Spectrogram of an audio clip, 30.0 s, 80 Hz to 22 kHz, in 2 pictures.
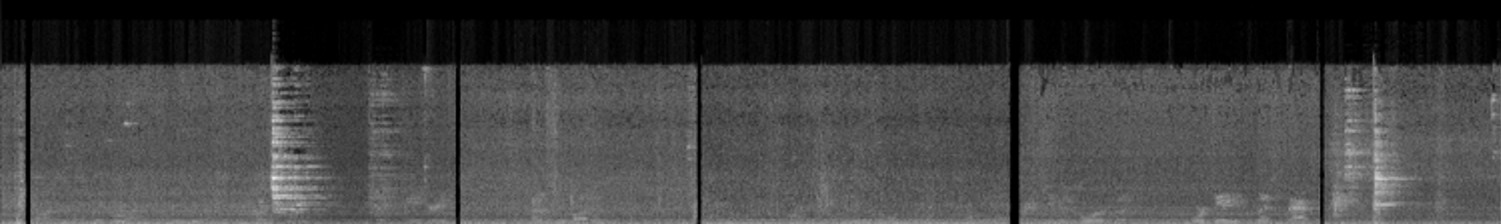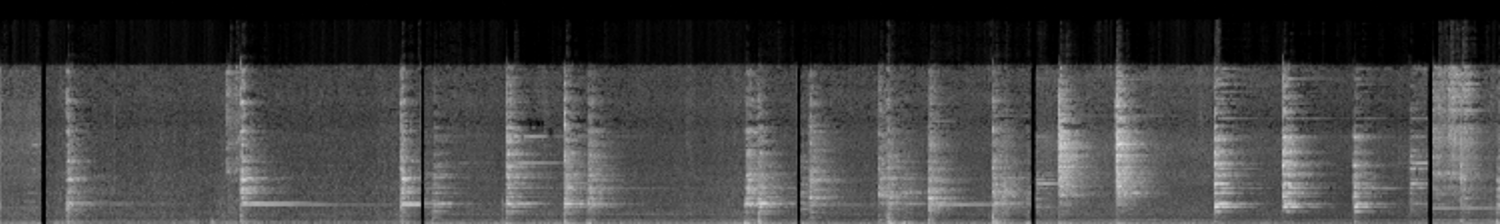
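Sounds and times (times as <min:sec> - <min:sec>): hammer striking steel on anvil: 0:02.6 - 0:03.4, 0:13.2 - 0:14.2, 0:15.6 - 0:16.3, 0:17.3 - 0:18.4, 0:19.0 - 0:21.4, 0:22.4 - 0:30.0.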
